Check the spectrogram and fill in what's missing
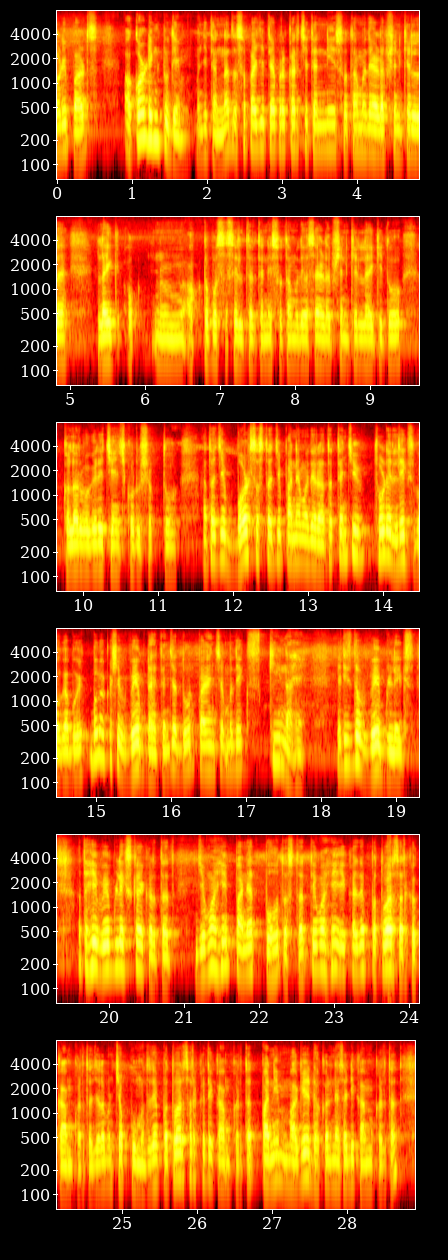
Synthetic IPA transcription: ɔɾipaɾʈsəkɔɾɖiŋɡʈud̪em̤ːəɳd͡zet̪janːad͡zəsəːpaɦid͡ʑet̪japɾəkaɾt͡ɕet̪janːiːsʋət̪aməd̪ʱːjeɛɽapɕənkellalajkɔk | ɔ̰kʈobəsəselt̪əɾt̪janːisʋət̪aməd̪ʱːjeəsəːɽapɕənkellaɦekiːt̪okələɾʋəɡəjɾet͡ɕeɲd͡ʑkəɾuːɕək̚t̪oat̪ad͡ʑebəɾʈsəst̪at͡ɕepaɳjaməd̪ʱːjeɾaɦt̪at̪ːjaɲt͡ɕit̪ʰoɽeleɡsbəɡʱabəɡabəɡʱakəɕiʋeb̚ɖaɦet̪jaɲt͡ɕjad̪onpajaɲt͡ɕjaməd̪ʱjeekskiːnaɦe | ɛʈiːzd̪əʋebleɡsat̪aɦeʋebleɡskajkəɾt̪at̪ | d͡ʑeʋ̤aɦepaɳ̃jat̪̚pəɦut̪əst̪at̪ːeʋ̤aɦeːkad̪ʱjapət̪ʋaɾsaɾkʰəkamkəɾt̪at̪d͡ʑalaməɡ̚t͡ɕəpːuːm̤ə̃ɳt̪ot̪japət̪ʋaɾsaɾkʰət̪ekamkəɾt̪at̪̚paɽ̃emaɡeɖʱəkəlɳjasaʈiːkamkəɾt̪at̪

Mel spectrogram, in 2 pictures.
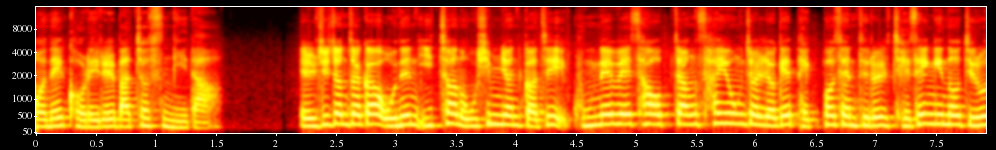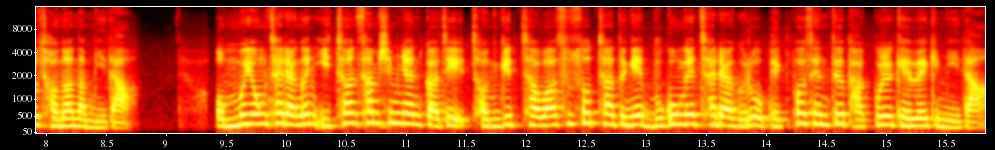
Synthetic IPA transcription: ʌne̞kʌɾeɾɯɭmat͡ɕʰʌs͈ɯmɲida | eɭd͡ʑid͡ʑʌnd͡ʑaɡaonɯnit͡ɕʰʌnoɕʰimɲʌnk͈ad͡ʑikuŋne̞we̞sʰaʌp̚t͡ɕ͈aŋsʰajoŋd͡ʑʌʎːjʌɡe̞pe̞k̚pʰʌsʰe̞ntʰɯɾɯɭt͡ɕe̞sʰe̞ŋinʌd͡ʑiɾot͡ɕʌnɦanɦamɲida | ʌmːujoŋt͡ɕʰaɾjaŋɯnit͡ɕʰʌnsʰamɕʰimɲʌnk͈ad͡ʑit͡ɕʌnɡit͡ɕʰawasʰusʰot͡ɕʰadɯŋe̞muɡoŋe̞t͡ɕʰaɾjaŋɯɾope̞k̚pʰʌsʰe̞ntʰɯpak͈uɭke̞we̞ɡimɲida̰

